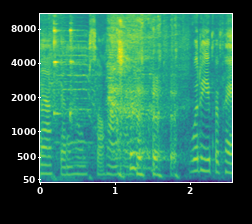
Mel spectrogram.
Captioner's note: laughter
